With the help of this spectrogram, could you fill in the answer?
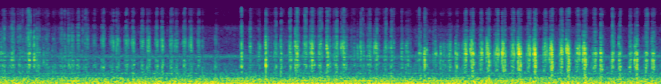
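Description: A lightweight athletic or water shoe with a perforated synthetic mesh upper and a rubber sole is held in the hands and scratched with fingernails along the upper and sole. The result is a fast, uneven run of dry, raspy scratches with a bright edge over a steady low rumble, growing a little louder and busier toward the end.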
